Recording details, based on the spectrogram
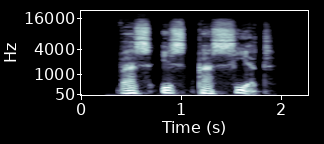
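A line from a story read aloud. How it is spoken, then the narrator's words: Calm question. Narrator (German): fragte er ruhig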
